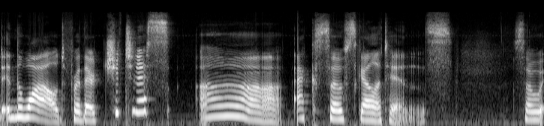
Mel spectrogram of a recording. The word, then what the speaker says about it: chitin: a CH in it and I think it's pronounced ch but it reminds me of this I don't know chiral chitin oh it's chitin chitin chitin chitin soft chitin soft chitin um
